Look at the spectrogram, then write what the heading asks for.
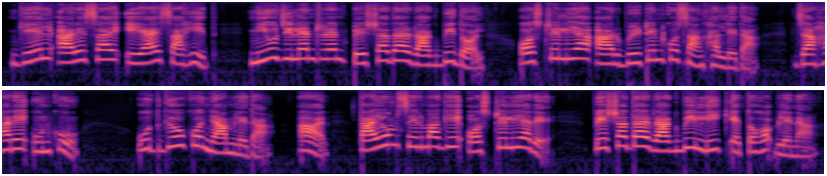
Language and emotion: Santali, neutral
